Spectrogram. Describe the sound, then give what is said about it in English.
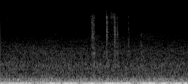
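Busy street traffic rumbles steadily at night, a constant low roar of passing vehicles with a few faint higher clicks and squeaks flickering briefly over the drone. “But, nevertheless, man, it's really busy out here tonight.”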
